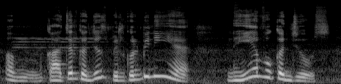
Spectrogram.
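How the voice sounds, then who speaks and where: A gentle young woman, voiced by a woman storyteller, talking quietly and soothingly. Her lively voice stays hushed and pleading. A faint hum lies beneath. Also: on the high side, moderate pace, voice pushed up.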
